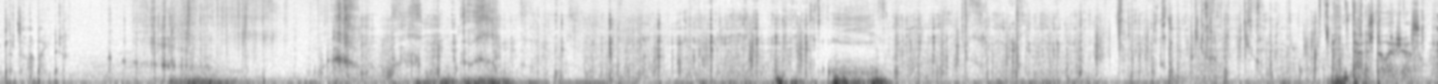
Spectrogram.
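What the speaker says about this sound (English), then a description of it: "And let's have a bite." Hungry Jack's chicken nuggets dipped in ketchup are bitten and chewed close to a microphone, giving several crisp crunches and wet chewing sounds, with soft whispered talk between bites.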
